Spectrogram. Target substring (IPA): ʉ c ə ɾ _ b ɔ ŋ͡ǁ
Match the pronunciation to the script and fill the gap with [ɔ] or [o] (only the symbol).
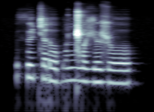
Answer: o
